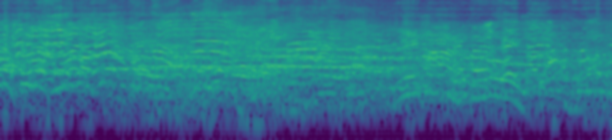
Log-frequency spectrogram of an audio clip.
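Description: A crowd of fans chattering and calling out, many voices overlapping at once with higher shouts rising above the babble.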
